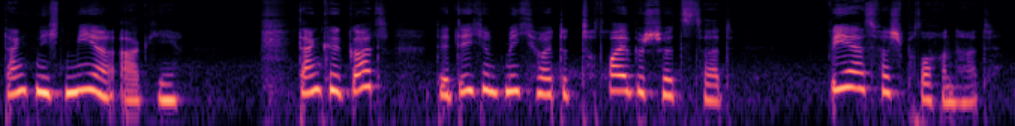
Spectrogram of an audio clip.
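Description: A woman's voice: high voice, expressive, unhurried. A woman playing a caring, brave older sister, a devout girl, speaking earnestly in a children's audio drama. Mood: tender, relieved.

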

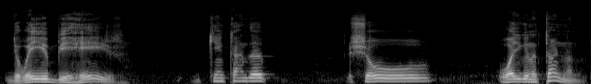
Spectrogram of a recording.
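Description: A man's voice: medium pitch, expressive, slow, darkish tone. A man with a Portuguese accent chatting casually as a podcast guest. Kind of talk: casual chat.

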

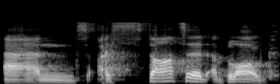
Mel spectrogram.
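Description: Australian guy in his 30s, lowish voice, measured interview answers, muffled call audio. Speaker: podcast guest. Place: at home in London. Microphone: remote call.

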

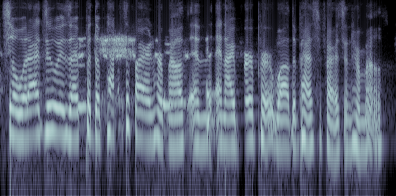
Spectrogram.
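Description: A woman in a casual chat, telling her story in a relaxed, conversational way. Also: mid-range voice, fast, low-quality recording.

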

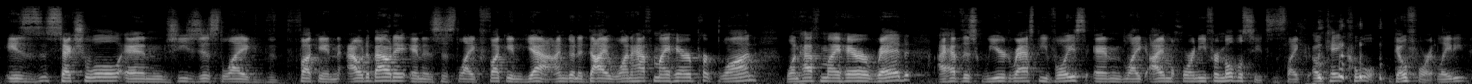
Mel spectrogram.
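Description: A man's voice: fairly high pitch, moderate pace, hardly any pauses, sharp tone. A man co-hosting a casual review discussion, rambling loosely and swearing freely. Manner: rambling, many fillers and restarts, swears casually. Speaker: podcast co-host.

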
